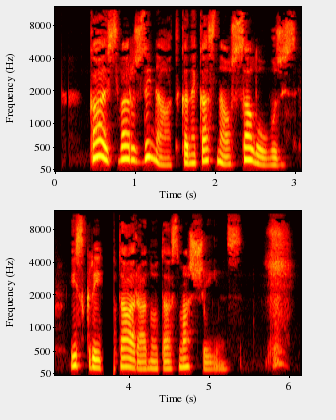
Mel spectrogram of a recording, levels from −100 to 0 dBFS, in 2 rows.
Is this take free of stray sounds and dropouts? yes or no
no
